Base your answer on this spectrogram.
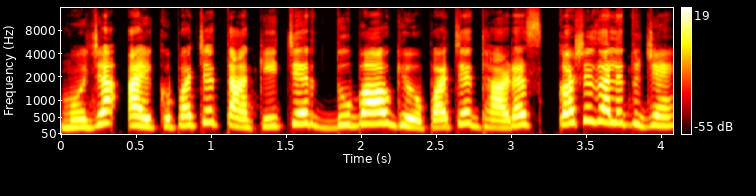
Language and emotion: Goan Konkani, angry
